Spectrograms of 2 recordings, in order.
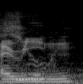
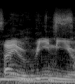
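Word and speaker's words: Cyrene: Yes, Irene. I'll turn into Oh, wait. It's sirene, right? That's how they say it.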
